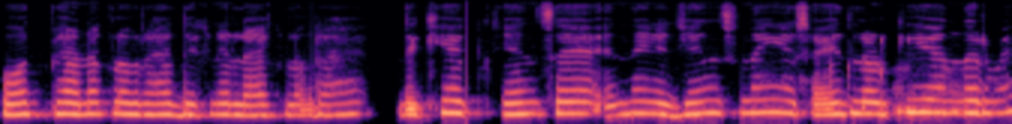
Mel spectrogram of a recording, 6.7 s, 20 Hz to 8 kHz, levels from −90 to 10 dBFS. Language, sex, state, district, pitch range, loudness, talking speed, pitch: Hindi, female, Bihar, Araria, 255-290 Hz, -14 LUFS, 215 wpm, 270 Hz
